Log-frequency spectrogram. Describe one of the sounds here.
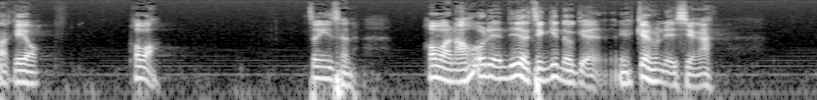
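A middle-aged man speaks expressively into a microphone, in short bursts with pauses.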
